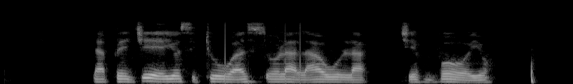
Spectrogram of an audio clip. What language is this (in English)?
Esperanto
